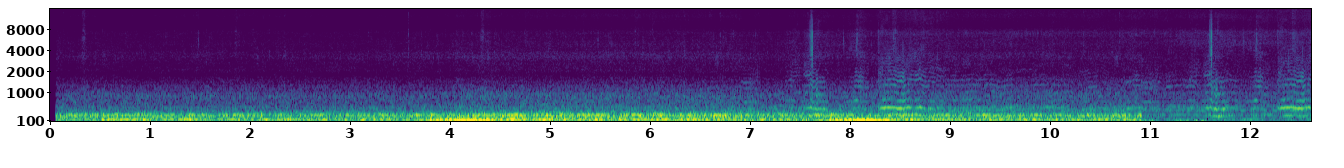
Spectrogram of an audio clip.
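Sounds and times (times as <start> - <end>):
faint rustles: 0.1 - 12.6
honey bees humming inside a hive: 0.1 - 12.6.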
